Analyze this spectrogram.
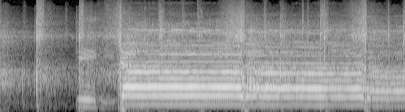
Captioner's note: shoes clacking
